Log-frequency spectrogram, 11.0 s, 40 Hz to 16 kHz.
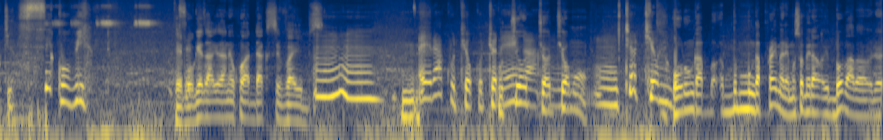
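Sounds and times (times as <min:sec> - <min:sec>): insect chirping: 0:00.6 - 0:02.2.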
